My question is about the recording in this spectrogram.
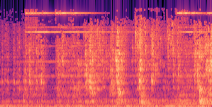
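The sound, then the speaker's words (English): A telephone rings over steady running water of a bathtub, its high electronic tone sustained across most of the stretch while the water splashes and gurgles underneath. “I was just getting back into the tub when the phone rang.”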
